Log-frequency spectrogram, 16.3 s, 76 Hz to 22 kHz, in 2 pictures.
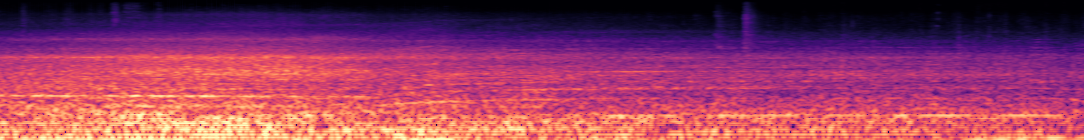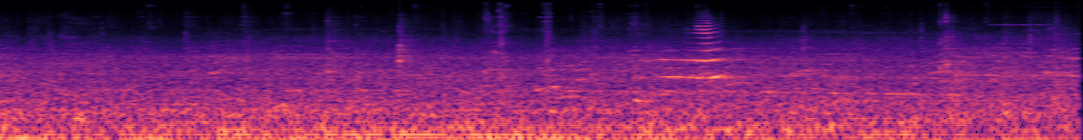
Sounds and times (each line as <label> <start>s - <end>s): school kids entering the station 0.0s - 16.2s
